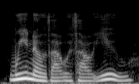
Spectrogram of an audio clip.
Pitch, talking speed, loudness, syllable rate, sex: 195 Hz, 215 wpm, -14 LUFS, 5.0 syllables/s, female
